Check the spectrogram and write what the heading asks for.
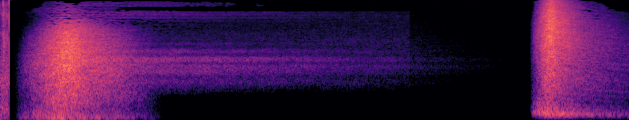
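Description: Whoosh sound effect of a video transition to an end card, swelling quickly and fading away over about two seconds. After a few seconds of silence, a second whoosh starts near the end.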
